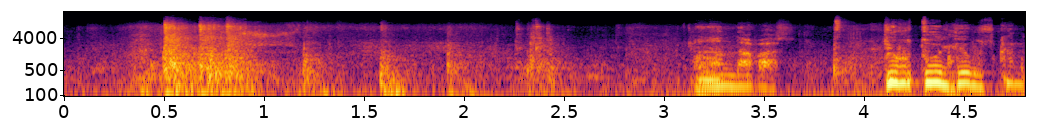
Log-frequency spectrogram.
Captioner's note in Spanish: Toques en la puerta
